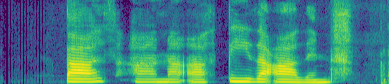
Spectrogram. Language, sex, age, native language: Icelandic, female, 7, Icelandic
